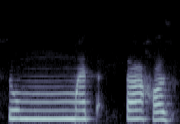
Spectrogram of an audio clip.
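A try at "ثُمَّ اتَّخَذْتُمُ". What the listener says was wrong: Ada bunyi mat tak boleh. Mat tak boleh.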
